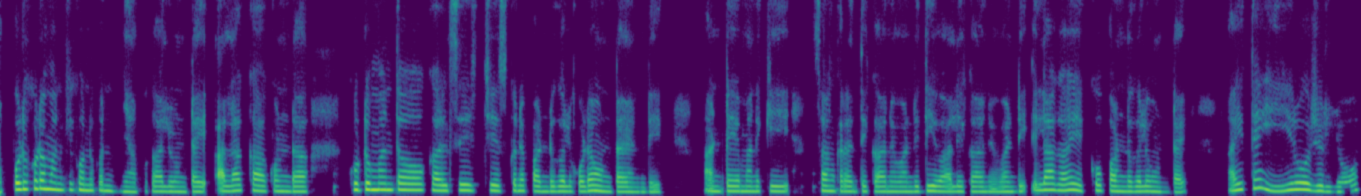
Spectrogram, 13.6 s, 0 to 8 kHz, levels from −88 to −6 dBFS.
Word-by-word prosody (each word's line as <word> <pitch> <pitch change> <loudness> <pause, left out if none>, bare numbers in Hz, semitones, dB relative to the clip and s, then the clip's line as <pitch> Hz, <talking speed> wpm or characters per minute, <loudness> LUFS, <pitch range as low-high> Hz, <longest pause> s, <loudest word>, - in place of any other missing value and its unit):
అప్పుడు 275 +1 +3
కూడా 320 0 +6
మనకి 255 -2 0
కొన్ని 235 -1 +2
కొన్ని 220 -1 0
జ్ఞాపకాలుంటాయి. 200 0 -2 0.2
అలా 225 +2 +2 0.2
కాకుండా 210 -2 +1 0.5
కుటుంబంతో 260 0 +4 0.3
కలిసి 230 +1 +2 0.2
చేసుకునే 225 0 0
పండుగలు 205 0 0
కూడా 225 +3 +3
ఉంటాయండి. 195 -2 -2 0.5
అంటే 210 +1 0
మనకి 205 0 -1 0.4
సంక్రాంతి 210 -1 0
కానివ్వండి, 200 0 -1
దీవాళి 205 -1 +1
కానివ్వండి, 200 +1 -2
ఇలాగ 255 -1 +2 0.2
ఎక్కువ 230 +1 -3
పండుగలు 205 0 0
ఉంటాయి. 185 +1 -5 0.5
అయితే 275 +6 0 0.2
ఈ - - -1 0.2
రోజుల్లో, 220 -8 +1
210 Hz, 120 wpm, -26 LUFS, 200-230 Hz, 0.5 s, కూడా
